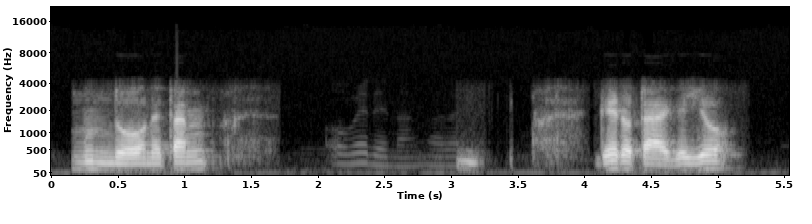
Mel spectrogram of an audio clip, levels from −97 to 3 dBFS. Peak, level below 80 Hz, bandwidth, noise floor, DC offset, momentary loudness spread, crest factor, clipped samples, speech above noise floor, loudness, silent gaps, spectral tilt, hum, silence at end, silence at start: 0 dBFS; -62 dBFS; 4.3 kHz; -64 dBFS; under 0.1%; 22 LU; 20 dB; under 0.1%; 47 dB; -18 LUFS; none; -8.5 dB/octave; none; 0.45 s; 0.15 s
